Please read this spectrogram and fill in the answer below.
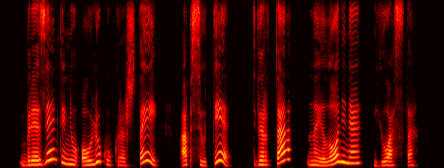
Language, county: Lithuanian, Kaunas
